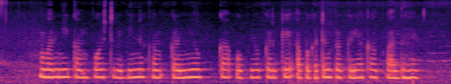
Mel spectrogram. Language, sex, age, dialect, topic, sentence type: Hindi, female, 25-30, Awadhi Bundeli, agriculture, statement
